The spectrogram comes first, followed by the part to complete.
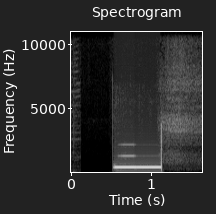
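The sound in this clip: A single steady telephone line tone sounds while a call is being placed, holding at one pitch for about half a second before ending in a click, followed by faint line hiss.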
